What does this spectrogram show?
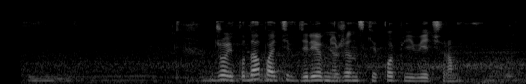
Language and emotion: Russian, neutral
